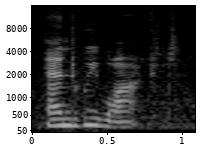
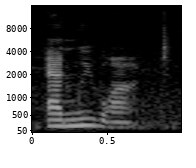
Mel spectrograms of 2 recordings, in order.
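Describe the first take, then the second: No difference in how they are said.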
